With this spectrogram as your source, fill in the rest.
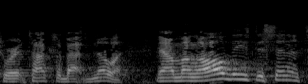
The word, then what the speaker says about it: Noah: That's how you say it, Noah.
